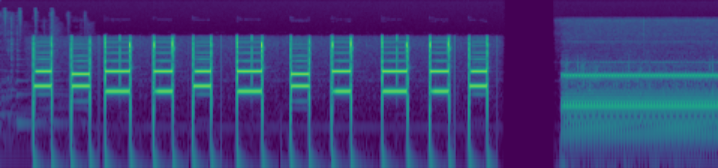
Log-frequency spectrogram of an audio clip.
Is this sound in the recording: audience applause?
no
